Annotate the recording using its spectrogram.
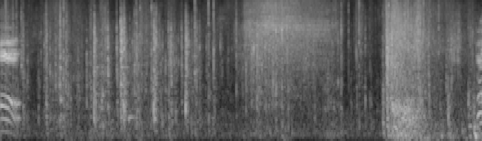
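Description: A man breathes heavily into a paper bag, crinkling it.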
